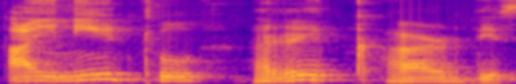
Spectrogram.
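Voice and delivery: very slow teaching read with "record" stressed on the second syllable, re-CORD; verb stress on record. Shown as a demonstration. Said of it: "verb के तौर पर हम इसको use करें".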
